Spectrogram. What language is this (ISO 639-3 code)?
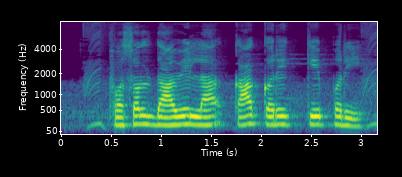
bho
